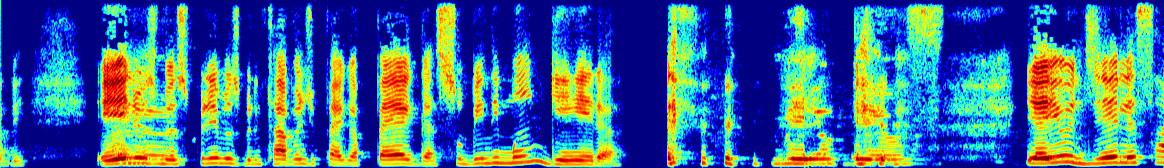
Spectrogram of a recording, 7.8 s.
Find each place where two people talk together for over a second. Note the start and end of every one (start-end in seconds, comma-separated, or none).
none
